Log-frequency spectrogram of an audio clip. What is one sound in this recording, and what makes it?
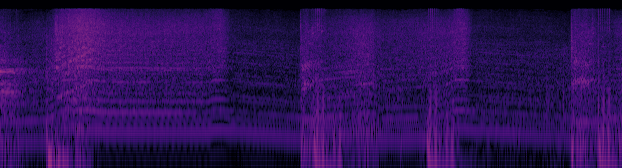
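A motorcycle's tyres thud as it lands after a jump.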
